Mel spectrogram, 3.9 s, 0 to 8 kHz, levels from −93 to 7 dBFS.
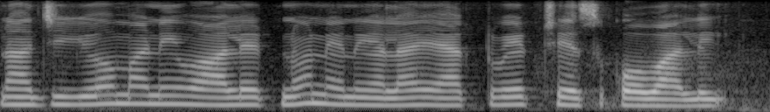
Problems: constant background noise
